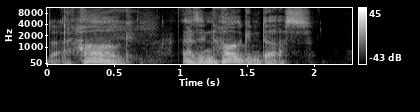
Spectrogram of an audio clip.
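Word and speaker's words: Hägg: Sweden who's going to tell us how to pronounce it. Heg he Okay.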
